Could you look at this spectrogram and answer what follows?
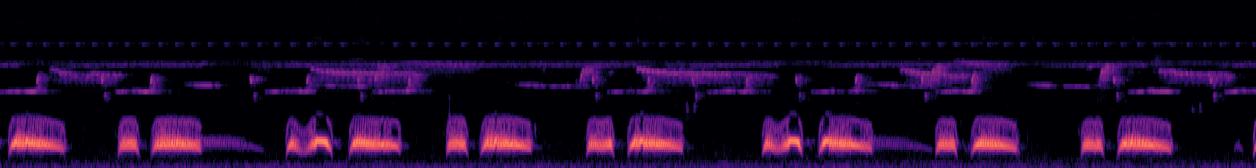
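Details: Spotted dove lure calls in a fast, busy run of short coos and looped notes, nearly continuous, with faint high chirps of other birds above.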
